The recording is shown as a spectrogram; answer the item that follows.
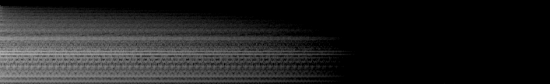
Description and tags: The Future Retro 777 is an analog bassline machine with a nice integrated sequencer. It has flexible routing possibilities and two oscillators, so it is also possible to experiment and create some drum sounds. Here are some.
